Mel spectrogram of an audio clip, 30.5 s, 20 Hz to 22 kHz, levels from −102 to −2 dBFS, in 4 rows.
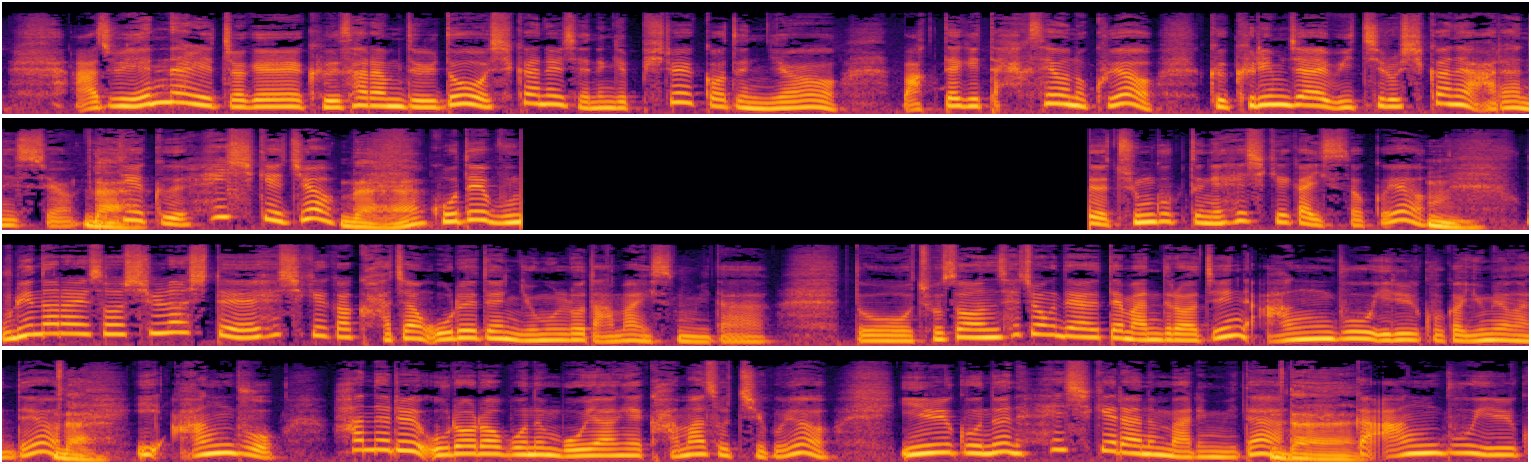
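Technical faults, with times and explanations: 10.23 to 13.07 s, audio dropout to silence: the speech cuts off abruptly mid-flow and returns just as abruptly about 2.84 s later, with what was said in between missing. The gap is silent, with no room tone or hiss at all, which sets it apart from a natural pause or a noise gate closing, both of which fade and leave some background. The likely cause is a lost input, such as a disconnected device or a stray mute.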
